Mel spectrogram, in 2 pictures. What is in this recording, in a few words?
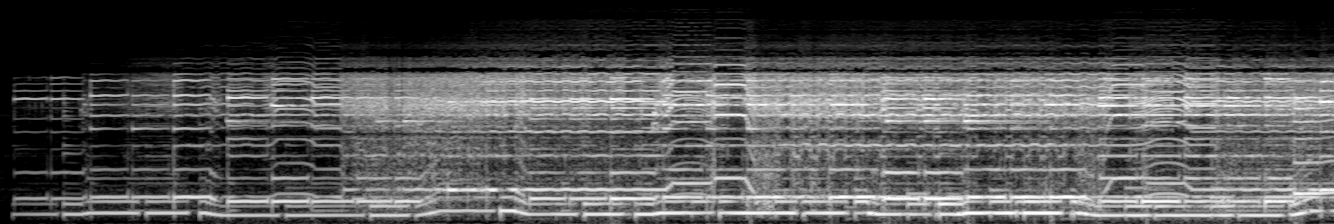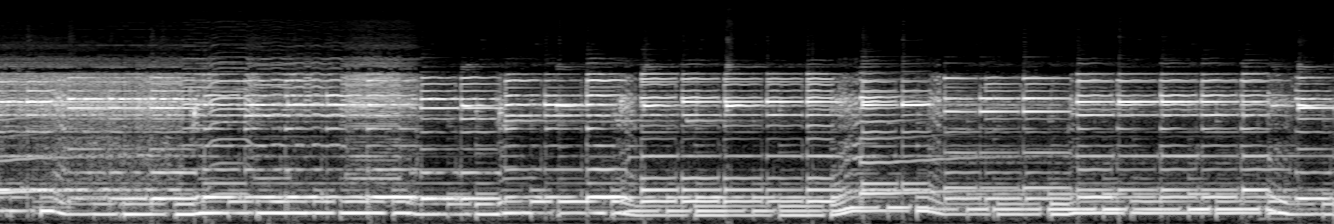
only guitar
